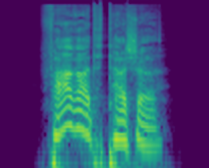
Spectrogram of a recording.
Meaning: pannier
- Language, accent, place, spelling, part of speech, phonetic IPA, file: German, Germany, Berlin, Fahrradtasche, noun, [ˈfaːɐ̯ʁaːtˌtaʃə], De-Fahrradtasche.ogg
